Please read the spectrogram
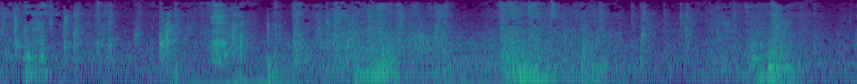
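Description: A series of dull knocks and thuds a second or two apart, the strongest about four and five seconds in and again near the end, over a low rumble.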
